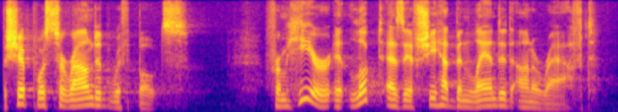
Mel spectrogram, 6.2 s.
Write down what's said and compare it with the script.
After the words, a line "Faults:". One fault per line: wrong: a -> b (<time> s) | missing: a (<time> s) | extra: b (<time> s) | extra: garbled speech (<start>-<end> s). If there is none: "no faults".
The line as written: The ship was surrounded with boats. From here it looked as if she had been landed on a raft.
The ship was surrounded with boats. From here it looked as if she had been landed on a raft.
Faults:
no faults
